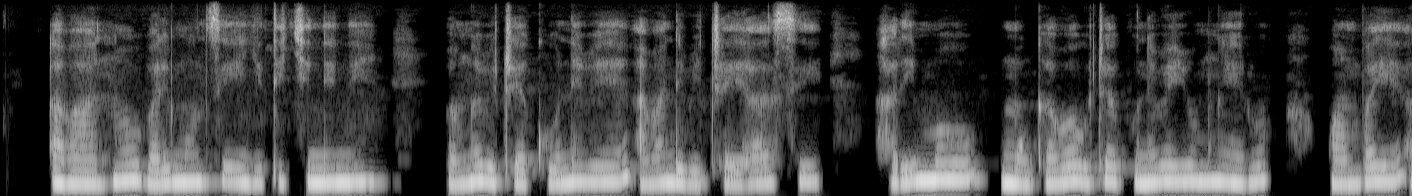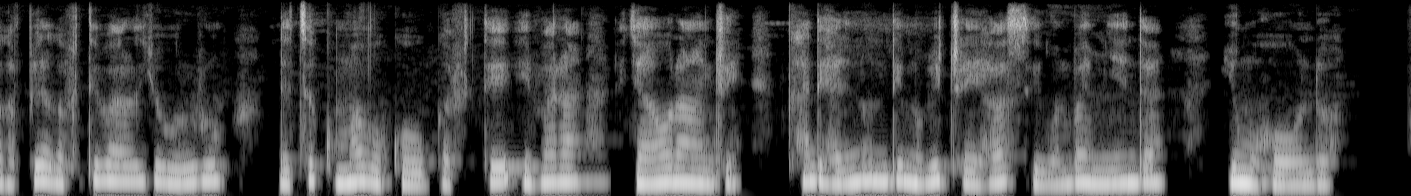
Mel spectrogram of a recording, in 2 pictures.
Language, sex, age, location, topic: Kinyarwanda, male, 50+, Huye, health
